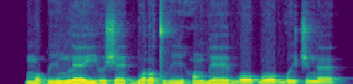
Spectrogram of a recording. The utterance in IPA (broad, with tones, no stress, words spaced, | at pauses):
mo˨piː˨˦mleː˧ jɨ˨ʃeː˧ ɡ͡bo˦ɾo˦˨tviː˧hɔ̃˧ ɡ͡beː˦boː˧ɓoː˧ ɡʷiː˨t͡ʃə˧ŋɛ˧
